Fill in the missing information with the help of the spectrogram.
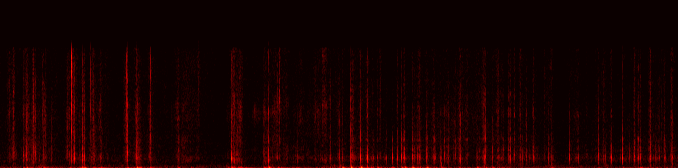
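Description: A small, hollow, clear plastic toothpick case is tapped and scratched with fingernails. It makes a dense run of quick, dry clicks and taps mixed with crinkly scratching, each with a short low thump and a bright clicky edge that dies away at once.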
